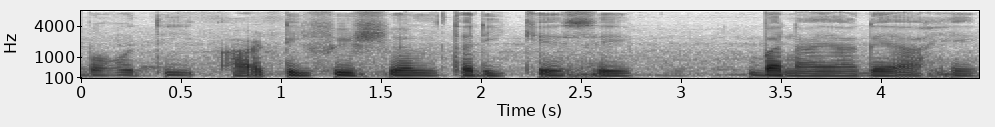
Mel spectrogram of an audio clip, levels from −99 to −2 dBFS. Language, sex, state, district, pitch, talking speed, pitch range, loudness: Hindi, male, Madhya Pradesh, Dhar, 105 Hz, 105 wpm, 100-110 Hz, -21 LUFS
